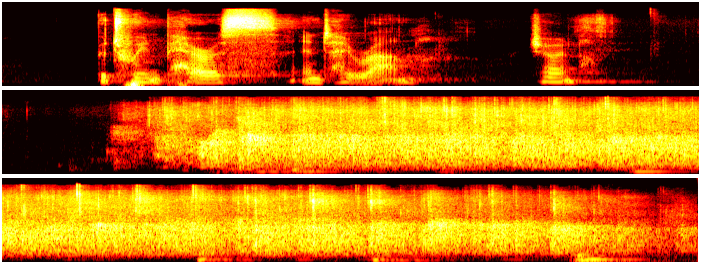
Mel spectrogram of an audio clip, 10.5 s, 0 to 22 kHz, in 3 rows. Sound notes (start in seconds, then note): 4.0 applause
